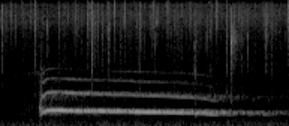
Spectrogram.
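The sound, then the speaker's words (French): At midnight, a wolf lets out a single long, sustained howl, steady in pitch with a slight fall and a rich harmonic tone, starting abruptly and holding loud for a few seconds before easing off. “À minuit, un hurlement le réveille en sursaut.”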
